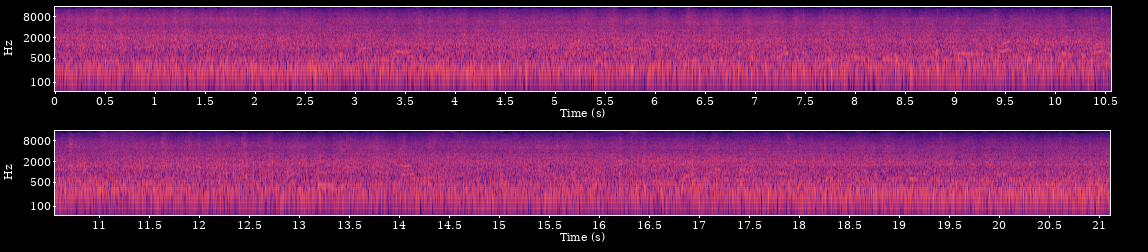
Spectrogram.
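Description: A freight train rumbles past close by, its wheels clattering steadily on the rails.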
